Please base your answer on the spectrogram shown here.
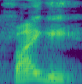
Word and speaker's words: Feige: How do you pronounce his name? I was looking up J.D. Dillard. Kevin Feige. Feige.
